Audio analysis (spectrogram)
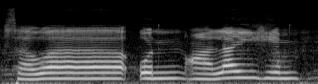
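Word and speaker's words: سَوَاءٌ عَلَيْهِمْ: Sawa'un 'alaihim. Dibaca jelas.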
